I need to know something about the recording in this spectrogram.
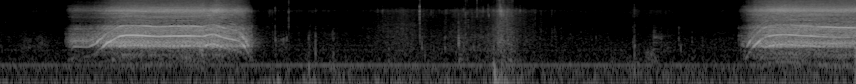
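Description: A chainsaw cuts through a branch with a steady high whine.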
